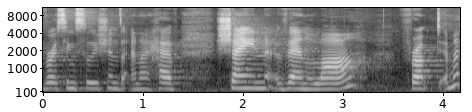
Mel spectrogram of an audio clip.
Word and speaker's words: Shane van Laar: He's the owner of Collective Roasting Solutions, and I have Shane van Laar from, am I saying that right?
